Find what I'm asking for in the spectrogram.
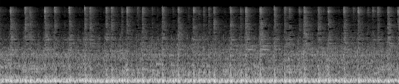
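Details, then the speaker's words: Yamaha F1ZR two-stroke at idle after fixing the weak compression caused by a corroded, leaking cylinder head: a crisp, even idle with a steady popping beat, no stumbles or misses, and no longer shaking. "n kita coba hidupan dan alhamdulillah bisa langsam bisa stasioner engak gorang seperti tadi ya dan penyebabnya adalah Fer head yang kopos dan bosor"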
